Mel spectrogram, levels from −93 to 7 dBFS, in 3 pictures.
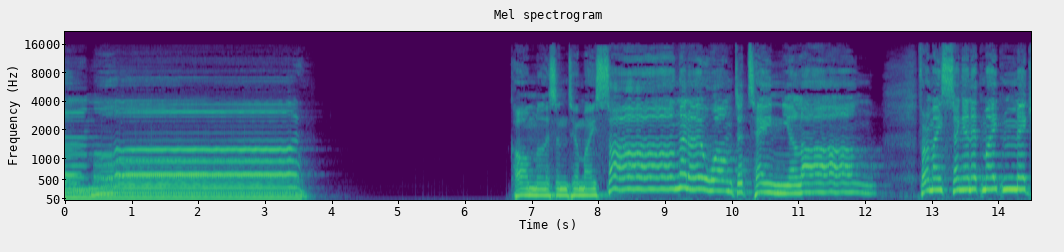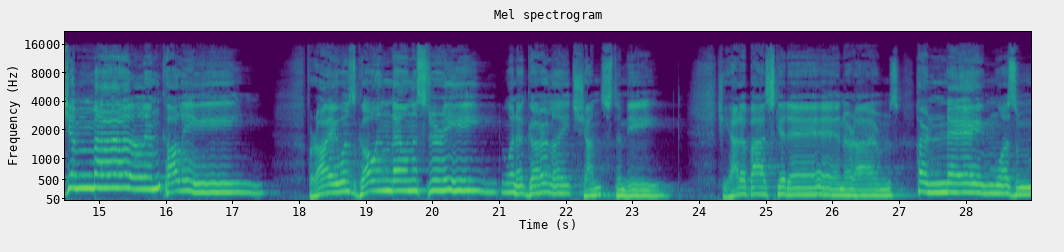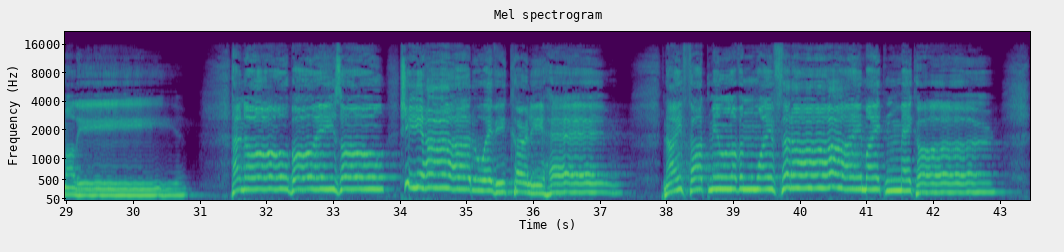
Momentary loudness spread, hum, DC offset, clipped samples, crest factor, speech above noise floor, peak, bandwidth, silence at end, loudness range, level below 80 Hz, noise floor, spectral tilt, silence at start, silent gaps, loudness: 8 LU; none; under 0.1%; under 0.1%; 12 dB; 57 dB; -8 dBFS; 16 kHz; 0.05 s; 4 LU; -40 dBFS; -78 dBFS; -5 dB/octave; 0 s; none; -21 LUFS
